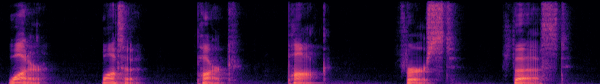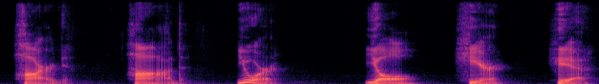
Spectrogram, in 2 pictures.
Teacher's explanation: In British RP, the R sound that comes after a vowel is often dropped. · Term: drop the R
